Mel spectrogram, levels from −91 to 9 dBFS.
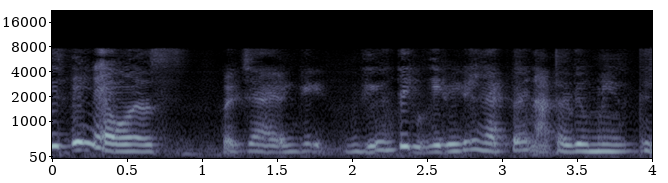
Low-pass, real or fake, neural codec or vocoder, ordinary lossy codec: none; fake; codec, 16 kHz, 1 kbps, FreqCodec, larger model; none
